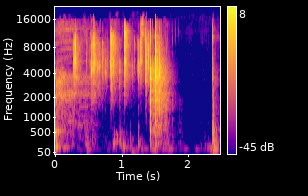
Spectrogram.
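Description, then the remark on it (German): Dice are rolled again in a game, rattling and clattering across a hard surface in a quick burst of sharp clicks, settling after a moment before one last tap; fairly loud, with no talking. “äh, ja, dann würde ich glaube ich auch nochmal neu würfeln.”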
